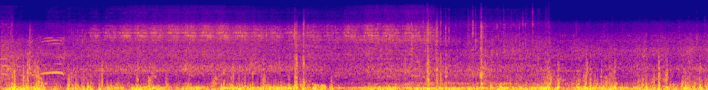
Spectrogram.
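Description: Wind buffeting the microphone of a camera riding along on a road bike in a group of cyclists, a steady low rumble. A brief shout comes in the first second, and a few light clicks sound later on.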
